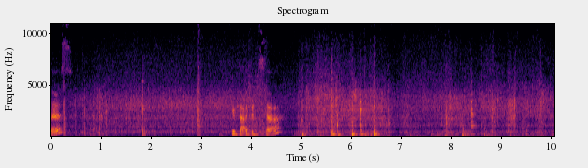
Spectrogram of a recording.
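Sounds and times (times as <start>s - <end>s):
meat and peppers sizzling: 0.0s - 10.0s
wooden spoon scraping pot: 4.9s - 10.0s.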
